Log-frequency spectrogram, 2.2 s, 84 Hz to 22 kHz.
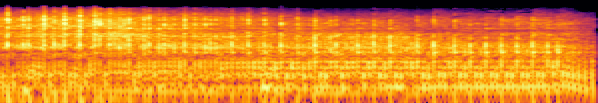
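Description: Husqvarna T540XP Mark III two-stroke top-handle chainsaw running steadily.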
